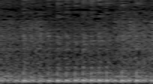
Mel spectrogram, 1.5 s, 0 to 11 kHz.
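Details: Suzuki Smash 115 single-cylinder motorcycle that idles fine but won't take throttle: uneven stumbling low putter with dropouts every few beats, won't pick up cleanly; misfiring under throttle.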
